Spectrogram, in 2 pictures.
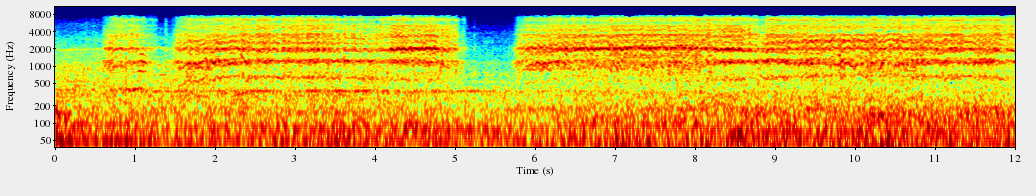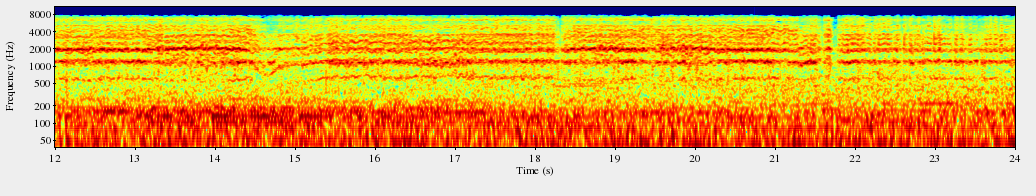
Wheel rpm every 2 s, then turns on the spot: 50, 150, 120, 140, 160, 160, 160, 140, 160, 160, 160, 160.
none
